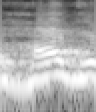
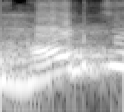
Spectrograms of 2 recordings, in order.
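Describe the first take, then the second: First: "हेज" said hej, no separate d; silent D. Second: "हेड्ज" said hed-j, d heard; sounded D. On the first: Teacher giving the correct hedge, silent D. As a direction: go straight to j in "हेज". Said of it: "इसे हेज बोलते हैं". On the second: Teacher showing the wrong hedge, sounded D. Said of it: "इसे हेड्ज नहीं बोलते". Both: Shown as a demonstration.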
